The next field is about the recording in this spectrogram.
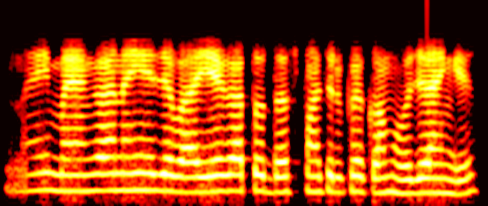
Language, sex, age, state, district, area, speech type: Urdu, female, 18-30, Bihar, Khagaria, rural, conversation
